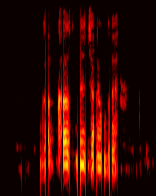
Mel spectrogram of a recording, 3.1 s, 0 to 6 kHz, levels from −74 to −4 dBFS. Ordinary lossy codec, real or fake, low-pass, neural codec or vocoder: MP3, 32 kbps; real; 5.4 kHz; none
